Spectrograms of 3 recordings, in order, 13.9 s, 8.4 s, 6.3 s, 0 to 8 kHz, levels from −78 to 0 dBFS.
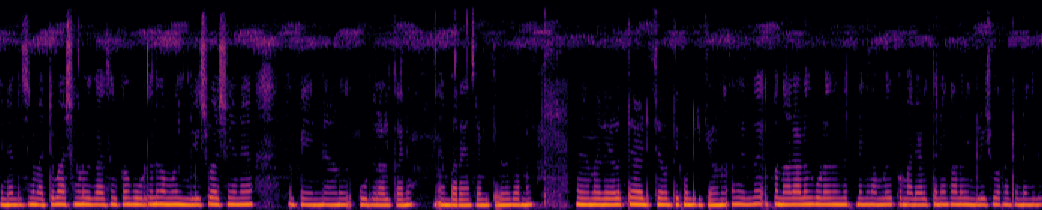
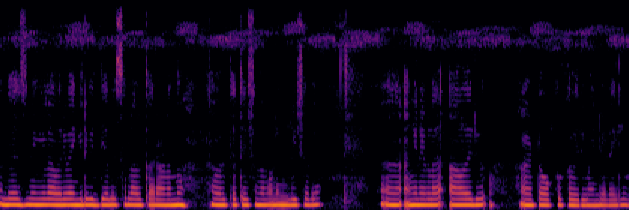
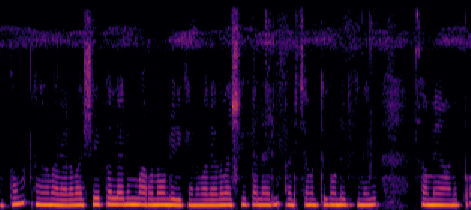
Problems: constant background noise, low volume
